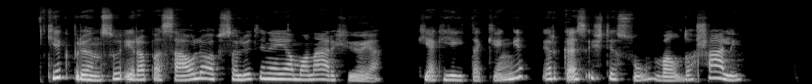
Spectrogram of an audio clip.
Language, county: Lithuanian, Marijampolė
